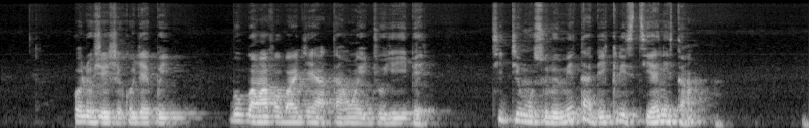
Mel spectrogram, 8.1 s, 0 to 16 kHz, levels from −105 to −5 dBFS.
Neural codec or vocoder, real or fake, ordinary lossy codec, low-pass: none; real; none; 14.4 kHz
